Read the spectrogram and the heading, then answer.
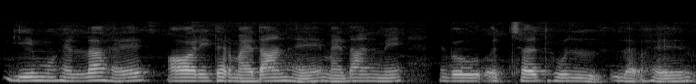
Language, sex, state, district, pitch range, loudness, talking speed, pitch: Hindi, female, Chhattisgarh, Jashpur, 155-170 Hz, -28 LUFS, 110 wpm, 160 Hz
